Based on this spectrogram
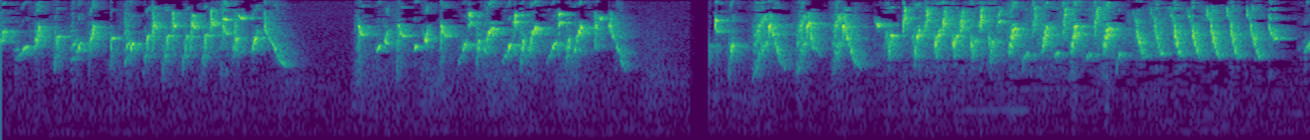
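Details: Goldfinch singing a strong, clear song meant for teaching young birds: three bursts of fast liquid twittering, high and jingling, each run of rapid notes separated by brief silences.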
